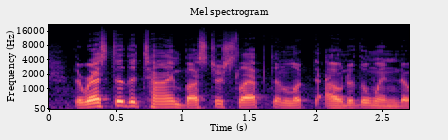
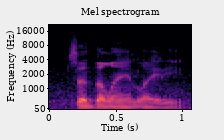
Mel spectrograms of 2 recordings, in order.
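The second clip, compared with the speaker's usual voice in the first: usual speaking voice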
